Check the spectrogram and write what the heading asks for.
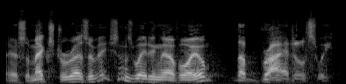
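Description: An actor playing a generous, fatherly old judge in a 1940s radio drama, booming and jovial. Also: sing-song, brisk, bright, forceful tone, exaggerated voice.

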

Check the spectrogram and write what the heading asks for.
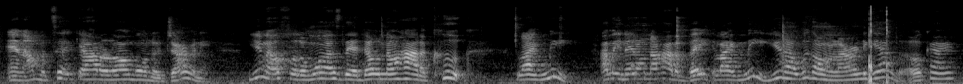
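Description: Against a noisy background, a woman in her thirties speaks animatedly at a moderate pace in a voice on the high side. Hosting a casual cooking channel from her home kitchen, she talks chattily and directly to viewers, calling them y'all and baby.

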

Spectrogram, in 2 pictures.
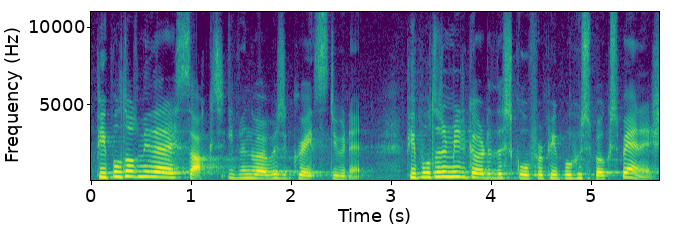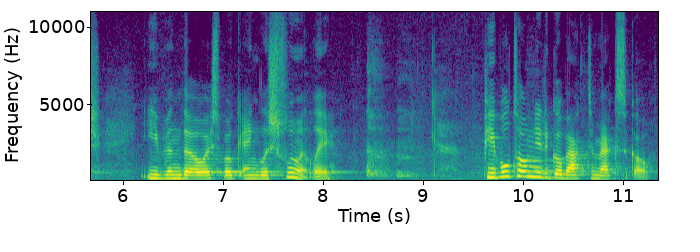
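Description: A teenage girl delivers a prepared talk from an auditorium stage. Her voice sits slightly high and her delivery is careful and earnest. She is picked up by a stage mic at some distance. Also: brisk, a little mellow. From United States. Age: teen. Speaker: student speaker.

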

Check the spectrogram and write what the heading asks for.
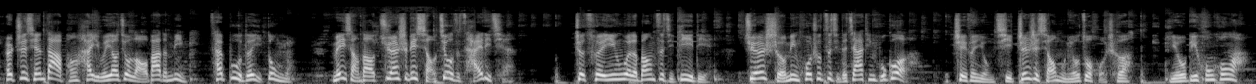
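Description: A man's voice: high voice, sing-song, fast talker, soft background music. A man narrating a recap of a short drama, full of mocking quips and jokes. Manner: mocking, quipping asides. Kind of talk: joking recap narration over clips.

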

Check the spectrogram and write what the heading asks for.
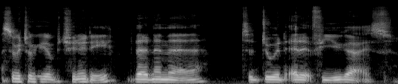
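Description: A man's voice: on the low side, fairly even intonation, fairly quick. A man presenting his entry to an online talent show, enthusiastic in casual chat. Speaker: contestant.

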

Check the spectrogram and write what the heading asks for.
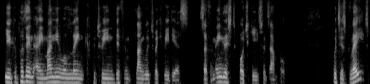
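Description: Man explaining software in a dry room. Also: medium pitch, no room sound. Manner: explanatory, conversational with frequent fillers. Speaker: webinar presenter. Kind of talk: technical training presentation.

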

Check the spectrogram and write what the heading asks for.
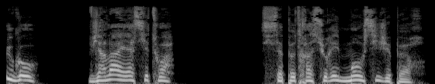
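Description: A man voicing a fierce young woman who shouts orders at a frightened group. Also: on the low side, normal speed, breathy edge, no room sound, clean studio sound, voice pushed up. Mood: commanding. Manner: shouting commands, then firm.

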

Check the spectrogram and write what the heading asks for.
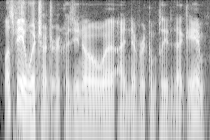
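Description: Animated man commentating on a game. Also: fairly low pitch, brisk. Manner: informal, thinking aloud while playing. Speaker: gaming video host. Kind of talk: casual gameplay commentary.

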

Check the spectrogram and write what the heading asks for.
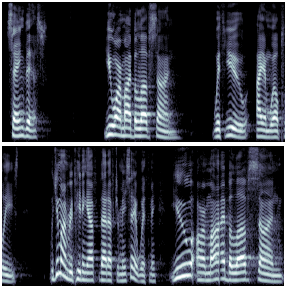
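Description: A pastor preaches to his congregation, his voice sitting high for a man. He talks in an interactive way, breaking off and restarting phrases. He calls on the room to repeat lines after him. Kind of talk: sermon. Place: church sanctuary.

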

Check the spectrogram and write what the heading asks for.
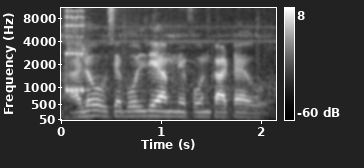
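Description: A man's voice: medium pitch, fairly even intonation, very noisy. A man streaming a gangster roleplay, barking repeated orders at a hostage and his crew. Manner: commanding, repeats orders rapidly.

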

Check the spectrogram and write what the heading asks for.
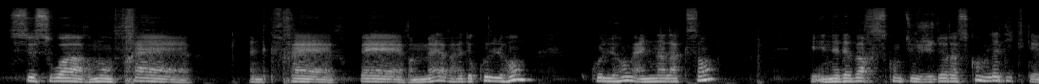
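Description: A man with a Moroccan Arabic accent teaching a school lesson, patiently repeating key points and reading examples slowly. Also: medium pitch, warm tone.

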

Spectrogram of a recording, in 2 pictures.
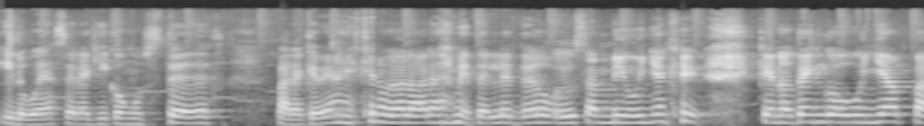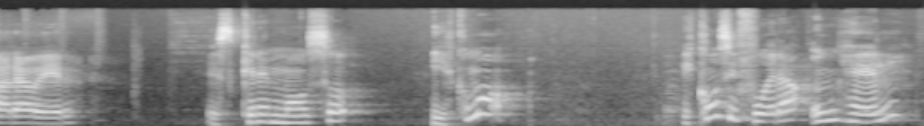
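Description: A woman's voice: mid-range voice, a little mellow. A woman with a Chilean accent, chatting casually and gushing as she tries out eyeshadows in a makeup tutorial. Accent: Chilean Spanish. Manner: chatty, gushing over products. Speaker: beauty vlogger.

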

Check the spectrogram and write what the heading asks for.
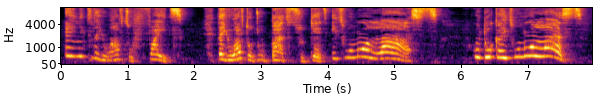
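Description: A woman's voice: high-pitched, very animated, moderate pace, darkish tone, breathy edge, heavily acted, poor audio. A pleading, emotional young woman. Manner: pleading, emotional, repeats herself. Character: anxious, moralizing young woman scolding a friend. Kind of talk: Nollywood film acting. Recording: film soundtrack with music underneath.

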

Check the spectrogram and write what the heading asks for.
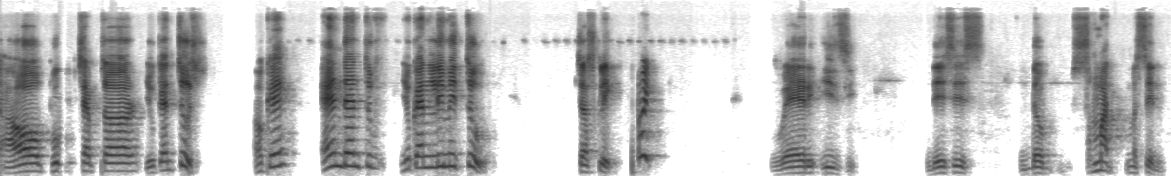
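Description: A man with an Indonesian accent, his bright voice sitting a little high, teaches a university webinar tutorial through screen-share demonstration. Slow and repetitive, he uses simple non-native English and keeps saying "okay."

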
